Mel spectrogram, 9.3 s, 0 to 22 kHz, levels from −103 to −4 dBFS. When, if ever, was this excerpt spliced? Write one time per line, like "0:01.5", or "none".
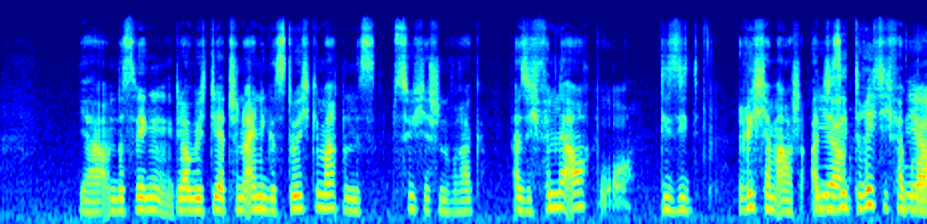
0:03.8
0:05.9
